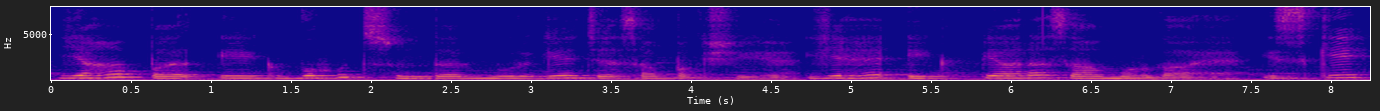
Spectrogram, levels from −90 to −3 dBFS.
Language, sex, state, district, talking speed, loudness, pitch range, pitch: Hindi, female, Bihar, Kishanganj, 125 wpm, -43 LUFS, 205-245 Hz, 220 Hz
